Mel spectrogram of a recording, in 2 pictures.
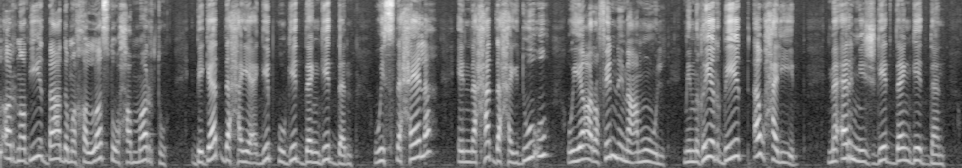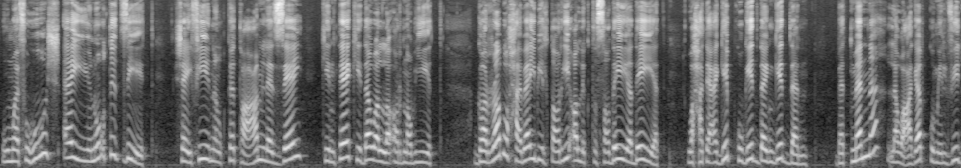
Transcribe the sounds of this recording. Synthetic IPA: lʔɑɾˤnɑbiːt̪̚baʕd̪mæxɑlːɑsˤt̪oweħɑmːɑɾˤt̪o | beɡæd̪ːħæjeʕɡebkoɡed̪ːænɡed̪ːæn | west̪aħeːlæ | ʔenːħad̪ːæħæjd̪uːʔo | wejeʕɾˤɑfʔenːmaʕmuːl | mɪnɣeːɾbeːt̪ʔæwħaliːb̚ | mæʔæɾmɪʃɡed̪ːænɡed̪ːæn | wemæfihuːʃʔæjnoʔt̪ˤezeːt̪ | ʃæjfiːnelqet̪ˤɑʕʕamlæzːæːj | kent̪æːkid̪æwælːæʔɑɾˤnɑbiːt̪̚ˤ | ɡɑrˤːɑboħabæjbilt̪ˤːɑɾiːʔɑleqt̪esˤɑːd̪ejːɑd̪ejːæ | weħæt̪eʕɡeb̚koɡed̪ːænɡed̪ːæn | bæt̪mænːælæwʕaɡæb̚komelviːd̪

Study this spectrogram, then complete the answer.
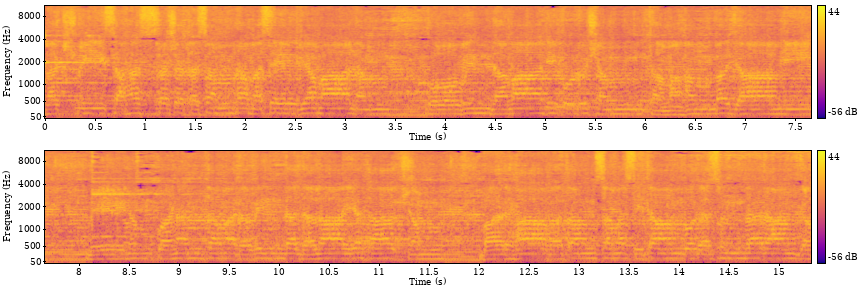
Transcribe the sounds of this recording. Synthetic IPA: lɐkʂmiːsɐɦɐsɾɐt͡ʃɐt̪ɐsɐmɾɐmɐseːʋjɐmaːnɐm | ɡoːʋind̪ɐmaːd̪ʱipuɾuʂɐm | t̪ɐmɐɦɐmbɐd͡ʒaːmi | ʋeːɳumkwɐɳɐnt̪ɐmɐɾɐʋind̪ɐd̪ɐlaːjɐt̪aːkʂɐm | bɐɾɦaːʋɐt̪ɐmsɐmɐsit̪aːmbod̪ɐsund̪ɐɾaːmɡɐ

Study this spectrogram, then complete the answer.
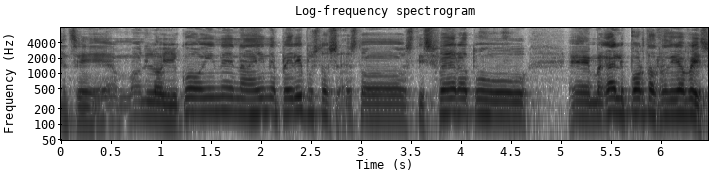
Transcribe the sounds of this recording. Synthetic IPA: et͡silo̞ʝiko̞ine̞nɐine̞pe̞ɾipust̪osst̪ost̪isfe̞ɾɐt̪u | eme̞ɣɐlipo̞ɾt̪ɐθɐðʝɐvis

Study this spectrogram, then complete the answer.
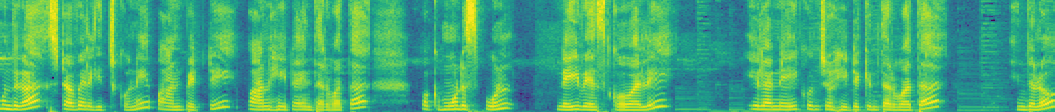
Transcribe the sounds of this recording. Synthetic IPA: mund̪uɡaːsʈɐʋʋeliɡit͡ʃːu̥konipaːnpe̞ʈːipaːnɦiːʈɐjinɐt̪ɐɾuʋaːt̪ɐ | okɐmuːɽɐspuːn | nejʋeːsu̥kɔːʋaːli | ilaːnejkoɲt͡ʃomɦiːʈɐkːinɐt̪ɐɾuʋaːt̪ɐ | ind̪ɐlo̞ː

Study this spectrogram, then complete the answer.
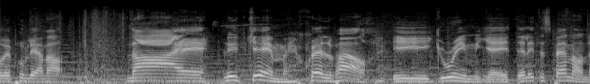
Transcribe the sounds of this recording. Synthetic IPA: vɪpʰɾʊbleːm | næɪnʏt̪ɡɛɪmɧɛlvhæːɾɪɡɾimɡɛɪt̪̚d̪ɛɾɭiːt̪əspɛnːand̪ə

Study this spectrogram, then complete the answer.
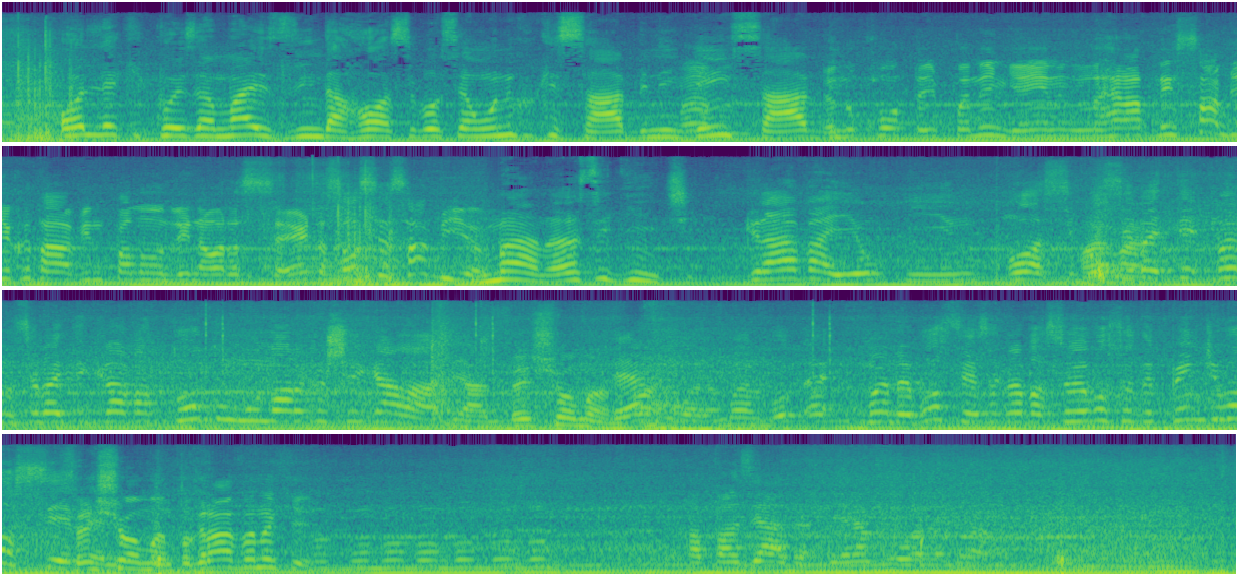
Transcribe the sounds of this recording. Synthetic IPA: ɔʎɐkɪkojzɐmajzlĩnd̪ɐɦɔsɪvoseɛʊũnikʊkɪsabɪnĩɡɡẽj̃sabɪewnɐ̃w̃kõnt̪ejpɾɐnĩɡẽj̃ñnɐ̃w̃ɦenat̪ʊnẽj̃sabiɐkewt̪avɐvĩnd̪ʊpɾɐlõnd̪ɾĩnaɔɾɐsɛɾt̪ɐsɔsesabiɐmɐ̃nʊɛʊsɪɡĩt͡ʃɪ̥ | ɡɾavaewmĩnʊɔsɪmosevajt̪emɐ̃nʊsevajt̪ekɪɡɾavaɾt̪od̪ʊumũd̪aɔɾɐkewʃeɡalaviaɡʊfeʃomɐ̃nɛaɡɔɾɐmɐ̃nʊvoɛ | mɐ̃nʊɛvoseɛsɐɡɾavasɐ̃w̃ɛvosed̪epẽnd̪ɪd͡ʒɪvosefeʃomɐ̃nʊt̪oɡɾavɐ̃nd̪ɐkimɐbɐ̃ɐ̃bɐ̃bɐ̃bɐ̃bɐ̃ | hapaziad̪ɐɪɛaɡɔɾɐmɐ̃nʊ̃

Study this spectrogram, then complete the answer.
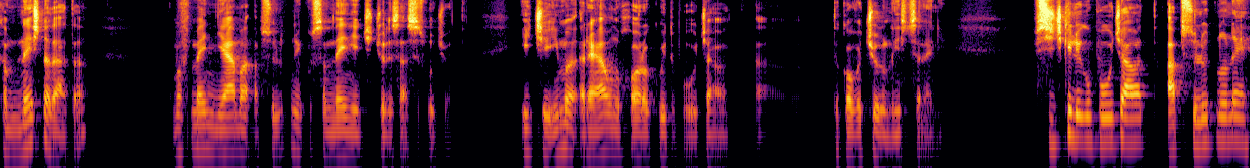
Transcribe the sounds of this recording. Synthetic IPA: kəmd̪nɛʃnəd̪at̪ə̰ | vɐfmɛnːʲaməʔɐpsolut̪nonikʊsɐmnɛniɛt͡ʃɛ̥t͡ʃʊd̪ɛsa̰sɛ̥slˠut͡ʃvət̪ | it͡ʃɛiməɾɛalˠnoxɔɾəkoit̪ʊpo̰lˠṵt͡ʃa̰və̰t̪ | əː | ɐkɔvɐt͡ʃud̪ʊnɐist̪sɛlɛ̰niɛ | fsit͡ʃkiliɡopolˠut͡ʃavət̪̚ɐpsolʲut̪nonɛ

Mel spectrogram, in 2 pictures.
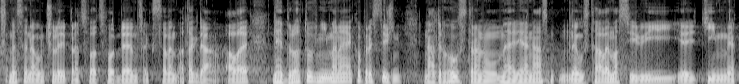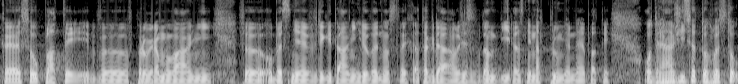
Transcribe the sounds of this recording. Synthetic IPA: ksmɛsɛnaut͡ʃɪlɪpɾat͡sovat̪svoɾdɛmsʔɛ̰ksɛlɛmʔa̰t̪aɡda̰ːlʔa̰lɛnɛbɪlot̪o̞vɲiːmanɛːjako̞pɾɛst̪ɪʒɲiː | nad̪ɾuɦo̞wst̪ɾanumɛːdɪjanaːsnɛust̪aːlɛmasiːɾujiːciːmjakɛːso̞wplat̪ɪffpɾo̞ɡɾamo̞vaːɲiːʔo̞̰bɛt͡sɲɛvdɪɡɪt̪aːlɲiːɣdo̞vɛdno̞st̪ɛxa̰t̪aɡdaːlʒɛsowt̪amviːɾazɲɛnat̪̚pɾuːmɲɛɾnɛːplat̪ɪʔo̞dɾaːʒiːsɛt̪oɦlɛst̪o

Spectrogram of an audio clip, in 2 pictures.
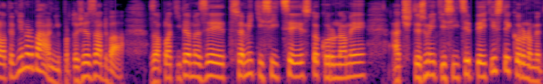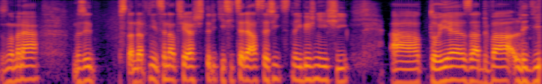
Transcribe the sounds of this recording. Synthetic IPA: ɛlat̪ɪvɲɛno̞ɾma̰ːlɲiːpɾot̪o̞ʒɛzadva̰zaplaciːt̪ɛmɛzɪt̪r̝̥ɛmɪcɪsiːt͡sɪst̪o̞ko̞ɾunamɪʔa̰t͡ʃt̪ɪr̝mɪcɪsiːt͡sɪpjɛcɪst̪ɪko̞ɾunamɪt̪o̞znamɛnaː | mɛzɪ | st̪andaɾt̪ɲiːt͡sɛnat̪r̥ɪaʃt͡ʃt̪ɪɾɪcɪsiːt͡sɛdaːsɛr̝iːt͡st̪nɛjbjɛʒɲɛjʃiː | ʔat̪o̞jɛzadvalɪɟɪ

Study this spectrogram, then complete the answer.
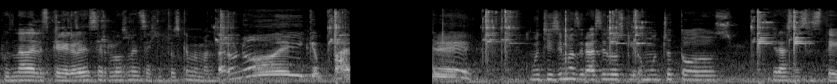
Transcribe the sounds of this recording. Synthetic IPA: pwe̞znaðale̞skeɾeaɣɾaðe̞se̞ɾlo̞zme̞nsaxit̪o̞ske̞me̞mãnd̪aɾo̞nojke̞pa | ɾe | mut͡ʃis̬imazɣɾasjazloskje̞ɾo̞mut͡ʃoat̪o̞ð̞o̞sɡɾasjasest̪e

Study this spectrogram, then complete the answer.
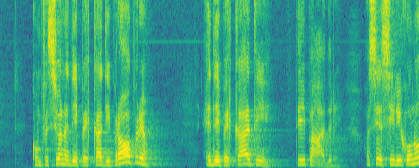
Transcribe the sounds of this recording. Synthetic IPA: koɱfesːjoːned̪ejpekːaːt̪̬ipɾɔːpɾjo | ed̪ːejpekːaːt̪i | d̪̥ejpaːd̪ɾi | osːiːasirikono

